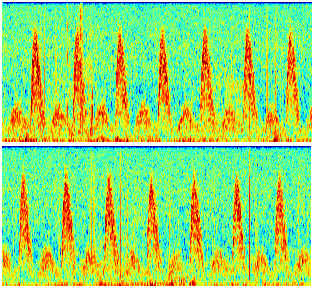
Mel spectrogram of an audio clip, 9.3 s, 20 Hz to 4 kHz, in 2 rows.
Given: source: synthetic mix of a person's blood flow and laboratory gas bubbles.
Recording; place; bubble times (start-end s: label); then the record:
Doppler ultrasound of blood flow; subclavian vein
0.75-0.93 s: bubbles
0.96-1.39 s: bubbles
From the record:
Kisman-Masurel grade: 211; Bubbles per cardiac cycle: several, 3 to 8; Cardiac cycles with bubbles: 1 to 10%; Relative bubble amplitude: barely perceptible (0.100 to 0.250); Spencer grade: 1 (occasional bubble signal discernible with the cardiac motion signal, with majority of cardiac periods free of bubbles); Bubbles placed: anywhere in the cardiac cycle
